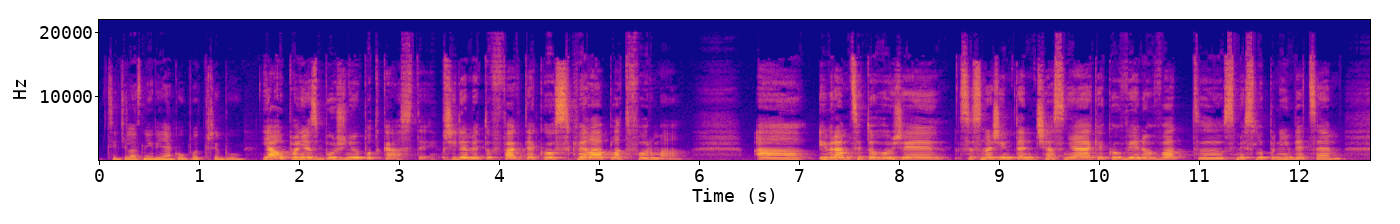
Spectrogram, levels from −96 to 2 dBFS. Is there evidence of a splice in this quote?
yes; 1 cut; at 8.5 s

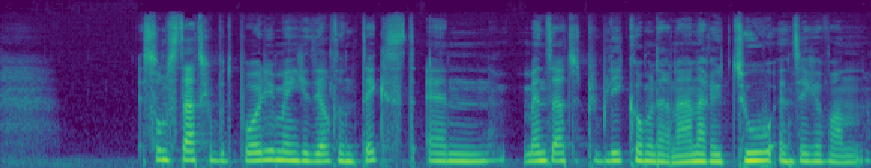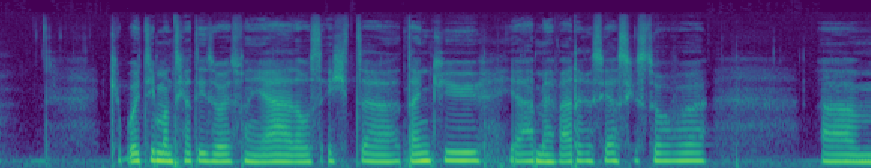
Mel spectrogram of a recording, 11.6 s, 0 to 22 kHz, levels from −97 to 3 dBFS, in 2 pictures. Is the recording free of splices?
yes; 0 cuts

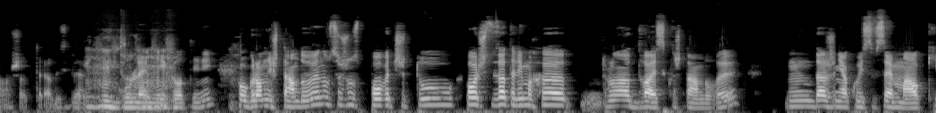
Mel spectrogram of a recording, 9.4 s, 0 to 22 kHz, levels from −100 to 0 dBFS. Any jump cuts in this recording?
yes; 5 cuts; at 2.4 s, 4.6 s, 6.0 s, 6.7 s, 8.3 s

